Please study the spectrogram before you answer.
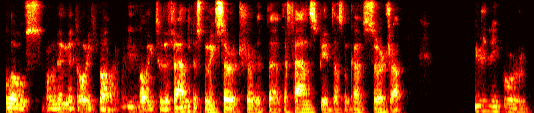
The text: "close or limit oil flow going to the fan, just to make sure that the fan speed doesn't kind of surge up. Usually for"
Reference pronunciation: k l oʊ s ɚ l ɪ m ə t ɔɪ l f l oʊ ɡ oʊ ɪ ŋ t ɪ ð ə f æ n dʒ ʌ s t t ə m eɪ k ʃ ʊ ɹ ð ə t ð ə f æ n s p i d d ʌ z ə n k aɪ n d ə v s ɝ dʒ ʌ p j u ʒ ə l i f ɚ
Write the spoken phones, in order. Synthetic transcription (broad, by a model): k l oʊ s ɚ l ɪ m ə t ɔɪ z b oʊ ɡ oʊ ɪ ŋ t ɪ ð ə f æ n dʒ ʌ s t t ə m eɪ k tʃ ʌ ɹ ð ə t ð ə f æ n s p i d d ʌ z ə n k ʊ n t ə s ɝ tʃ ʌ p j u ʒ l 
